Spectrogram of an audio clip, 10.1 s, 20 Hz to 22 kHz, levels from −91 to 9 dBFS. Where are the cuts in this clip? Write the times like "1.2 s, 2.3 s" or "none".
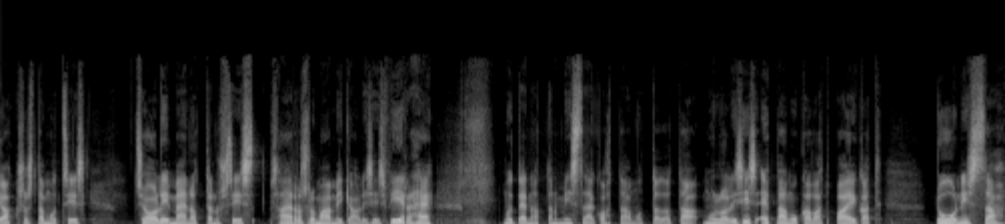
none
